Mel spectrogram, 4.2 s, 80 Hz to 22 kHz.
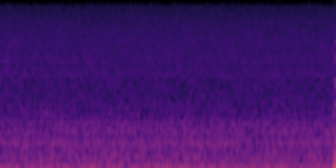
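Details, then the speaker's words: Corsair Capellix AIO CPU cooler pump on AMD AM4 with 3D-printed 4-corner brackets, heard through a solid rod held to the ear. A faint, steady normal pump whine with much less vibration than the stock mount. "Man, that's a sweet sound. A sweet, just the little whine of the pump."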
